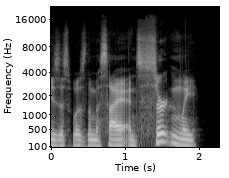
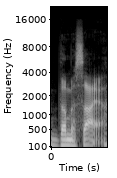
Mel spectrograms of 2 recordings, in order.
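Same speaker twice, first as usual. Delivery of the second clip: usual speaking voice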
